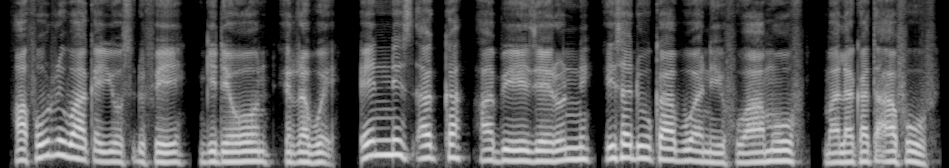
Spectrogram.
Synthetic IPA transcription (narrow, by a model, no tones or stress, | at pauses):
ʔɐfuːrːɪwaːkʼɐjːo̞ːsᶑʊfe̞ːɡɪd̪ɛo̞ːnɪrːɐbʊʔɛ̥ | ʔɪnːɪsɐkːɐɐbɪʔeːzeːɾɔnːɪɪs̬ɐd̪uːkaːbʊʔɐniːfwaːmuːf | mɐlɐkɐt̪ɐʔɐfuːfɛ̥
